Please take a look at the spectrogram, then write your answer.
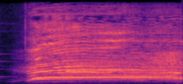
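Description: A large outdoor crowd at a live political rally erupts into loud, sustained cheering and whooping, swelling quickly and holding steady with many voices blended together.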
